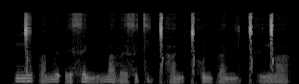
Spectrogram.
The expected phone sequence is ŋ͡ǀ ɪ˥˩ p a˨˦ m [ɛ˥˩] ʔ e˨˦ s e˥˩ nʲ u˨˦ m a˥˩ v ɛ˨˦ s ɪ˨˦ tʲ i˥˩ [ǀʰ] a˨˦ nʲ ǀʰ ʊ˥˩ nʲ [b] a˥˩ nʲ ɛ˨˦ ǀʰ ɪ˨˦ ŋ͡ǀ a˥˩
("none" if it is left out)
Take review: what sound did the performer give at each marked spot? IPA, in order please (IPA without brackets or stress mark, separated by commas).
ɪ˥˩, ǀʰ, p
